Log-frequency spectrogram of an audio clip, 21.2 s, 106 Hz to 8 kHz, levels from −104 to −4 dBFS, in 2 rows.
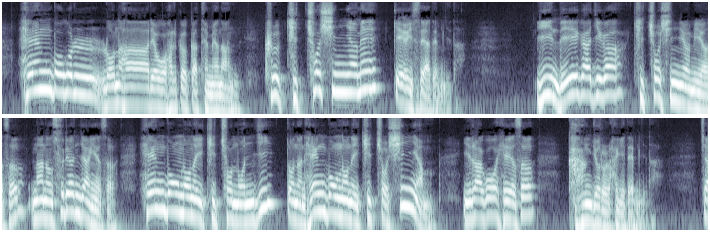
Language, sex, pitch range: Korean, male, 150-225 Hz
